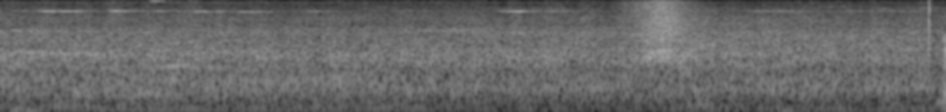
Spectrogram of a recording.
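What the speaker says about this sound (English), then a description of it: "This is the way that I like to see those fire trucks, not headed to a fire, but just on display." Fire trucks from the Marshall Fire Department rumble past in a homecoming parade, a steady low engine drone with a brief hiss of air brakes midway, heard amid general outdoor street noise.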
